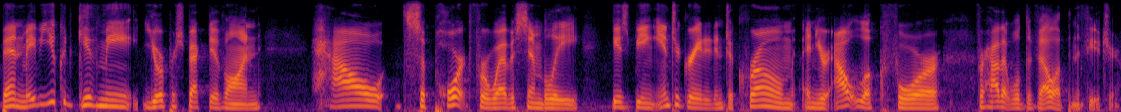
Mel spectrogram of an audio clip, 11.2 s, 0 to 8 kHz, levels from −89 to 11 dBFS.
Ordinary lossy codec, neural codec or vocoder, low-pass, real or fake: Opus, 24 kbps; none; 7.2 kHz; real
